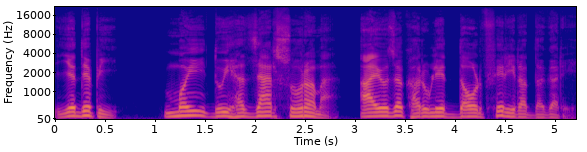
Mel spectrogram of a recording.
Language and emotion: Nepali, neutral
